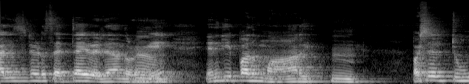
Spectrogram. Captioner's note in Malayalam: തൊണ്ട ശരിയാക്കുന്നു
